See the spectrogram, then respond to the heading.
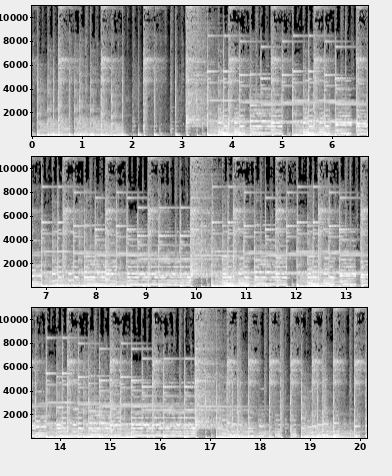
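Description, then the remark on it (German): A bright, upbeat intro jingle plays loud and continuous for about twenty seconds, with chiming tinkly melody over a steady bouncing beat and a brief break near the start; no one speaks. “dann würden mhm. wir sagen, äh, viel Spaß und äh, bis gleich nach dem Intro.”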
